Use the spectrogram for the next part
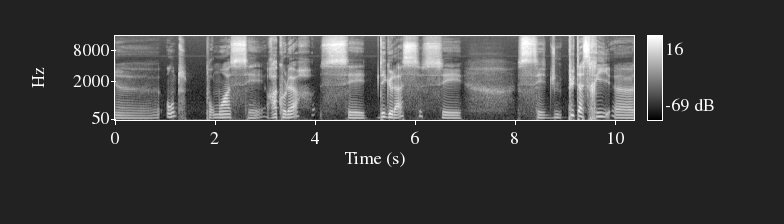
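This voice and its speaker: A blunt, sarcastic man co-hosts a casual chat about films, swearing freely when something annoys him. His voice sits at a middle pitch and sounds dry and close, with no room echo. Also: darkish tone, smooth. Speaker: co-host. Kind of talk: casual film news chat.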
